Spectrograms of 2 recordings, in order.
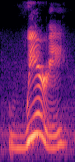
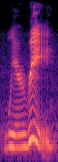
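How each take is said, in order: First: "weary" with the first syllable drawn out and strong; stress on first syllable. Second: "weary" with the weight moved onto the final REE; stress on second syllable. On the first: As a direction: lean on the WEA of "weary", let the end drop. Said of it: "two different ways you can say it". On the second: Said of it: "the second one is unstressed". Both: Shown as a demonstration.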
